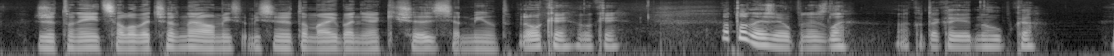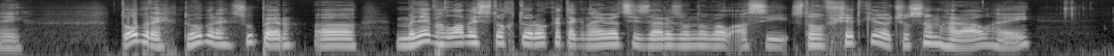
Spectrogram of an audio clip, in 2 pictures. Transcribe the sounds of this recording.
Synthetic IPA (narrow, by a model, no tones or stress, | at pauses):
ʒɛt̪ɔɲɛit͡sɛlɔʋɛt͡ʃɛɾnɛalɛmimislimʒɛt̪ɔmaːibaɲɛaki̥xʃɛzɟɛsɪad̪minuːt̪ɔːkɛjɔːkɛj | at̪ɔɲɛzmɛupl̩ɲɛzlɛ | a̰kɔt̪akaːjɛd̪nɔɦupka | ɦɛj | d̪̥ɔbɾɛd̪̥ɔbɾɛsupɛɾː | mɲɛvɦlaʋɛst̪ɔxt̪ɔɾɔkat̪aɡnajʋɪat͡sɛjzaɾɛzɔnɔʋalʔa̰sist̪ɔɦɔfʃɛt̪kɛːɦɔt͡ʃɔsɔmɦɾalˠɦɛ̰j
